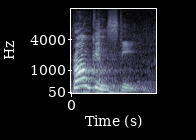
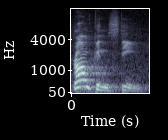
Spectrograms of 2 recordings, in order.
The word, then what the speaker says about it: Frankenstein: gram for Dr Frankenstein that's Frankenstein my name it's pronounced Frankenstein if you say so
